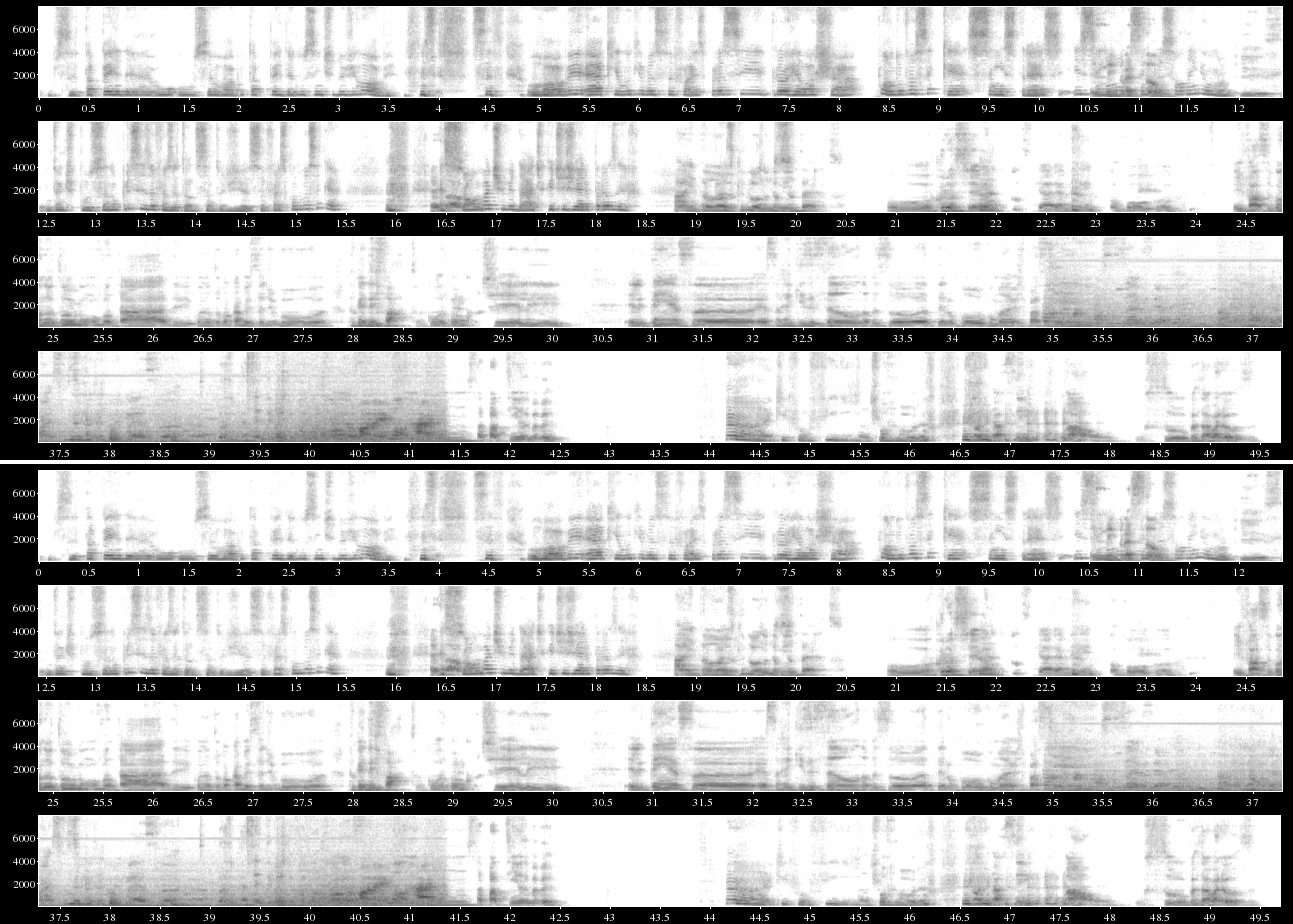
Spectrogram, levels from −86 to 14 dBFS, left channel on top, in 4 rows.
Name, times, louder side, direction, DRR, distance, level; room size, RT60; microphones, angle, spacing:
voice 1, 0.0-12.0 12.5-18.8 19.1-19.9 21.8-22.0 22.8-22.9 25.1-25.5 29.0-29.2 37.5-38.3 44.2-46.9 47.1-47.6, equal, 35° left, 0.8 m, -38 dB
voice 2, 10.5-11.3 12.0-12.6 16.3-16.9 18.8-20.5 20.9-22.0 22.4-23.8 24.4-30.2 30.7-36.0 36.6-37.6 38.2-38.8 39.1-42.5 45.5-46.2 46.6-47.2 47.5-48.0 48.3-49.4, left 1 dB, 20° right, 0.9 m, -39 dB
Subway metro underground, 34.9-41.4, equal, 5° left, 1.2 m, -31 dB
3.2 x 2.3 x 3.0 m
head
